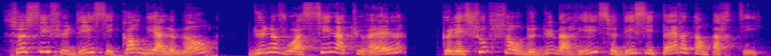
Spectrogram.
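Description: A man narrates a historical novel in a high, animated voice. He takes his time, letting each phrase land slowly, and shifts into theatrical deliveries for the characters. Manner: theatrical, sweeping pitch for dialogue. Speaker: audiobook reader. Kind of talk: expressive audiobook narration.

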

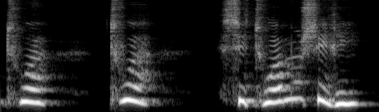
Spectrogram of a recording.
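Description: A woman voicing a melodramatic jilted young woman, speaking high, plaintive and choked with emotion. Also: slow pace, mellow. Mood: dazed tender. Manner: plaintive, choked theatrical delivery.

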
